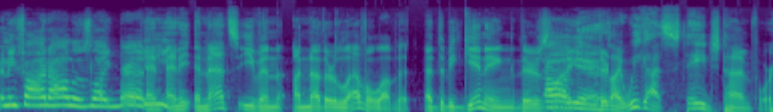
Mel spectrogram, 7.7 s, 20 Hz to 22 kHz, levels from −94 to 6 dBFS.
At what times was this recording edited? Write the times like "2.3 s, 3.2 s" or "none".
1.4 s, 6.1 s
